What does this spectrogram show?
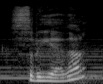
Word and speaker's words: Srijeda: Srijeda, because again the J is pronounced like AY.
